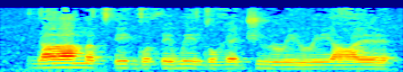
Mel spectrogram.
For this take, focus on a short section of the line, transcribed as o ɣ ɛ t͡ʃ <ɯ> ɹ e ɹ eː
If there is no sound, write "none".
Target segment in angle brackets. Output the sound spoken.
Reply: ɯ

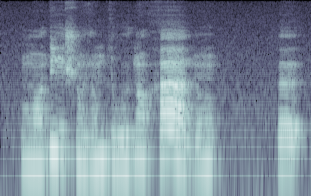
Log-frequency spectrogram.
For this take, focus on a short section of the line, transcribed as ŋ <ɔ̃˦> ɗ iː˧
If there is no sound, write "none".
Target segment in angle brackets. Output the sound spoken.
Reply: ɔ̃˨˦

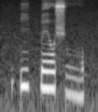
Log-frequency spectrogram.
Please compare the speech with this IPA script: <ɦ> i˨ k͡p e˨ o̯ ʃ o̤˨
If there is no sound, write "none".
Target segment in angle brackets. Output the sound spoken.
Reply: ʔ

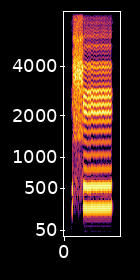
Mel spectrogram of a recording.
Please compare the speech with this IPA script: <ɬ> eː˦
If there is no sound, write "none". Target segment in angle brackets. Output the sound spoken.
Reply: ɬ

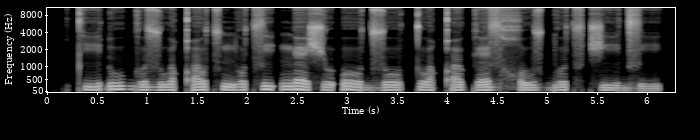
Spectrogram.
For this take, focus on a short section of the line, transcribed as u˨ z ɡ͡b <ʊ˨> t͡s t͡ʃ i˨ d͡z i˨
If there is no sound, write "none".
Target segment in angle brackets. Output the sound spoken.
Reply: ʊ˦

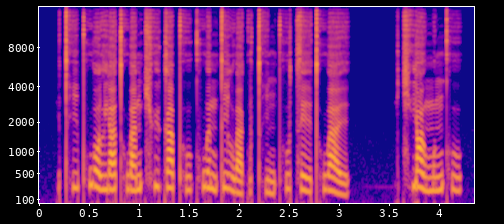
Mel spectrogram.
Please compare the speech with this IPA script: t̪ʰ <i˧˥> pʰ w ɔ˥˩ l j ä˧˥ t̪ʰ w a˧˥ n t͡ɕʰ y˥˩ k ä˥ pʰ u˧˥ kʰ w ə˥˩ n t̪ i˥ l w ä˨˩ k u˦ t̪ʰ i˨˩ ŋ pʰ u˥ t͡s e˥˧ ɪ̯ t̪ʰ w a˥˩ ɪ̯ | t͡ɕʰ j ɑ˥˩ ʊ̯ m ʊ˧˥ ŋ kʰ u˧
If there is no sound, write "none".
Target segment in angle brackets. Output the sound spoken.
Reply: i˧˥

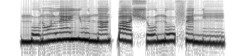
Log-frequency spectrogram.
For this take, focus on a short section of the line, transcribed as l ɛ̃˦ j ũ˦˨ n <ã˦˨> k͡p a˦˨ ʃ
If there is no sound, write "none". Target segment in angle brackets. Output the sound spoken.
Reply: ã˨˦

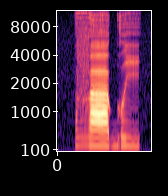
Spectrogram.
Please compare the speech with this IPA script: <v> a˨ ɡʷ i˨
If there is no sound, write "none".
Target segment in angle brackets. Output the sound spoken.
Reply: v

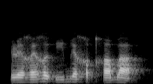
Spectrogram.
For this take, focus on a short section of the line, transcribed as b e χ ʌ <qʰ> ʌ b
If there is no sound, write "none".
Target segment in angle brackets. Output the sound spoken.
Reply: qʰ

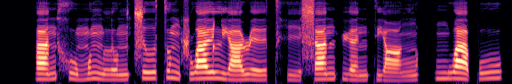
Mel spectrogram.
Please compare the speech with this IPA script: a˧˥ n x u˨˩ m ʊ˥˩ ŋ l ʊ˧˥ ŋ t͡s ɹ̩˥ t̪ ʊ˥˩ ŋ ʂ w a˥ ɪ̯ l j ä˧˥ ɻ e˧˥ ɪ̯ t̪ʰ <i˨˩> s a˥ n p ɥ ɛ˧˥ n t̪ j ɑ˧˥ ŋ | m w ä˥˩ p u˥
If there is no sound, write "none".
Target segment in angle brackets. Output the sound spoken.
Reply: i˨˩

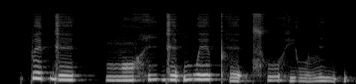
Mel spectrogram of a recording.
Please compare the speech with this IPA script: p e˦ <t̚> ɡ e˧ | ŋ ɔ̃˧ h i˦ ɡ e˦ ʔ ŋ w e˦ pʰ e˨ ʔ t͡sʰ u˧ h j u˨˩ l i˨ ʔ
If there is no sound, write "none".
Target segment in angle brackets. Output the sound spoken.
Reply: t̚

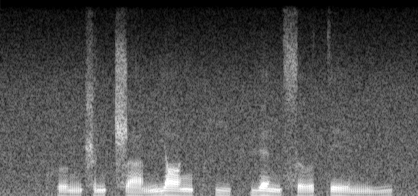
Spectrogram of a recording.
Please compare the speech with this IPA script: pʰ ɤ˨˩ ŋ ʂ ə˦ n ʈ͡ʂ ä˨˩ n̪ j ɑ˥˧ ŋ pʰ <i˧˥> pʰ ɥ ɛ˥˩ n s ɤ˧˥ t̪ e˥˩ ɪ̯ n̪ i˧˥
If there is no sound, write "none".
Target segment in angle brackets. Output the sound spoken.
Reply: i˥˧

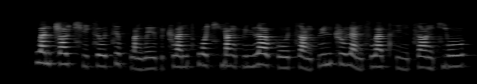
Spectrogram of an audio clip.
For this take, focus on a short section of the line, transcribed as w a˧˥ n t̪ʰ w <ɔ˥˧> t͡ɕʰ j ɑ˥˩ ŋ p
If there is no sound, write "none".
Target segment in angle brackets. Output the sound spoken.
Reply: ɔ˥˧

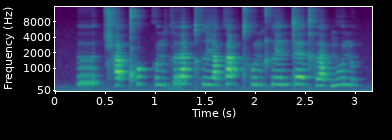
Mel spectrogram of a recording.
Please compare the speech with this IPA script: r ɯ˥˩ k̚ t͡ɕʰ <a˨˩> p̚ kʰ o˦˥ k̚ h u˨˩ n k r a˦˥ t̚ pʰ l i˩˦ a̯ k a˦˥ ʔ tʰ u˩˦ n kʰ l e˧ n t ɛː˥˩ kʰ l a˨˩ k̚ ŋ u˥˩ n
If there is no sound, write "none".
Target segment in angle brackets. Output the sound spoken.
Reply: a˨˩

